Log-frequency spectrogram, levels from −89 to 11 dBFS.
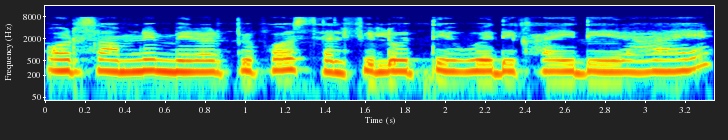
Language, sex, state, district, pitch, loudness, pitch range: Hindi, female, Bihar, Jamui, 260 Hz, -13 LUFS, 250-265 Hz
